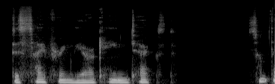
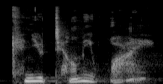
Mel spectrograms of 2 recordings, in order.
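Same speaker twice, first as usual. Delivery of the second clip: Twilight, timid; 8 semitones higher, slower than usual. Acted.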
